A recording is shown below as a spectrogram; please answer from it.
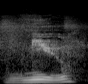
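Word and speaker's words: μ: And that M right here is pronounced mu.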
